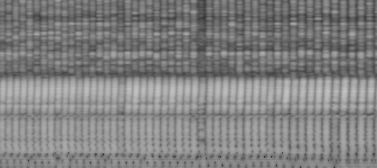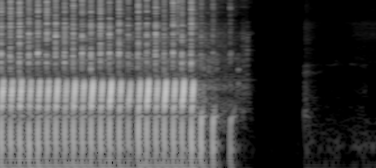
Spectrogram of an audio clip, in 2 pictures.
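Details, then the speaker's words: Yamaha Vega R that kept stalling: first start with exhaust not yet fitted, sharp even popping beats at a steady quick idle, then clean shut-off; runs smoothly. "Oke Kang Bro, jadi motor udah mau hidup. Sekarang lanjut kita pasang knalpot dulu, terus nanti kita coba cek lagi setelah apa namanya terpasang knalpot."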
